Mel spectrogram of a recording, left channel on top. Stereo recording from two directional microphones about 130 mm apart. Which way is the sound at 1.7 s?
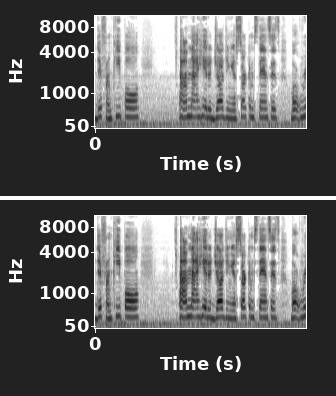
15° right (ahead or behind).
